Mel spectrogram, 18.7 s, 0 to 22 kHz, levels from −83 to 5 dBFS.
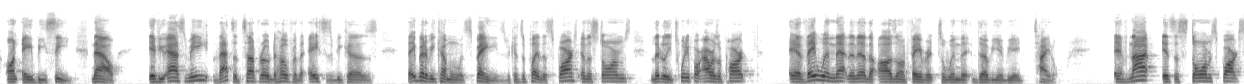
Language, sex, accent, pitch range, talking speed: English, male, American, 125-180 Hz, 175 wpm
